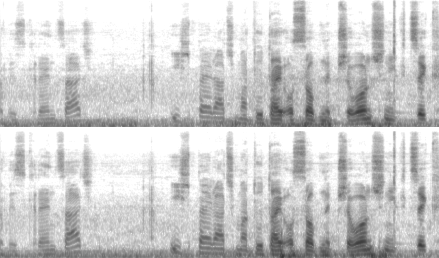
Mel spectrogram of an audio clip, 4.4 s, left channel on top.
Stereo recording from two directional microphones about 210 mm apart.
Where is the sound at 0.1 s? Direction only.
50° right (ahead or behind).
